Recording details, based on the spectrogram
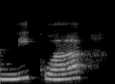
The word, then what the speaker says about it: Niqua: I have Niqua from Financially Winning on Instagram.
